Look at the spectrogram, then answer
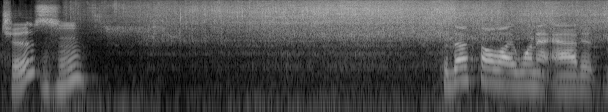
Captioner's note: oil sizzling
